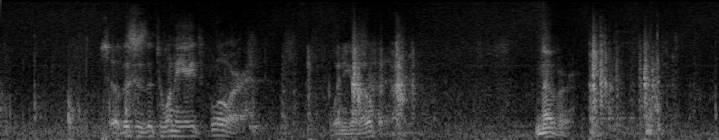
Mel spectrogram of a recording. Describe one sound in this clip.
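An older man talks with surprise nearby.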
